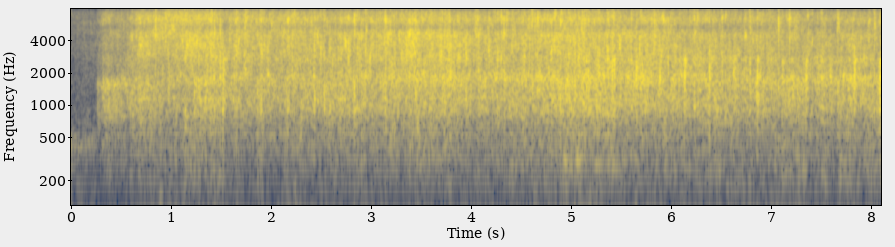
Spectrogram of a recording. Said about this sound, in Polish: Bardzo dziękujemy chórowi. Brawa dla chóru.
